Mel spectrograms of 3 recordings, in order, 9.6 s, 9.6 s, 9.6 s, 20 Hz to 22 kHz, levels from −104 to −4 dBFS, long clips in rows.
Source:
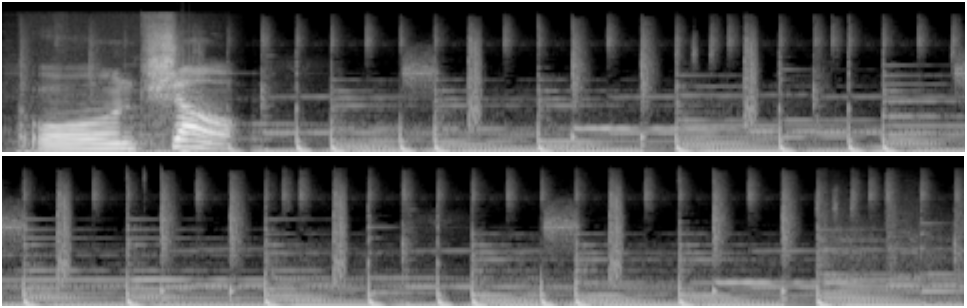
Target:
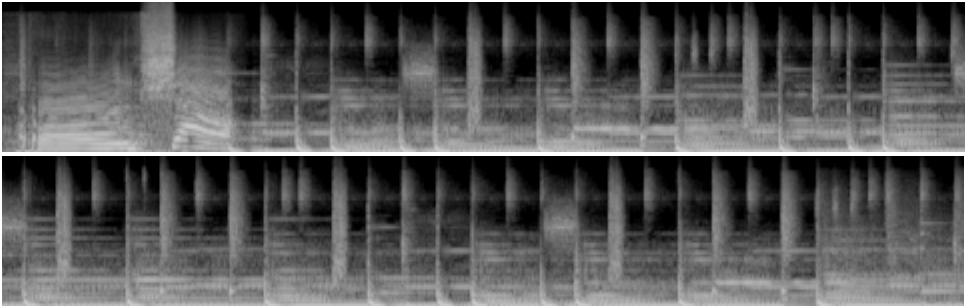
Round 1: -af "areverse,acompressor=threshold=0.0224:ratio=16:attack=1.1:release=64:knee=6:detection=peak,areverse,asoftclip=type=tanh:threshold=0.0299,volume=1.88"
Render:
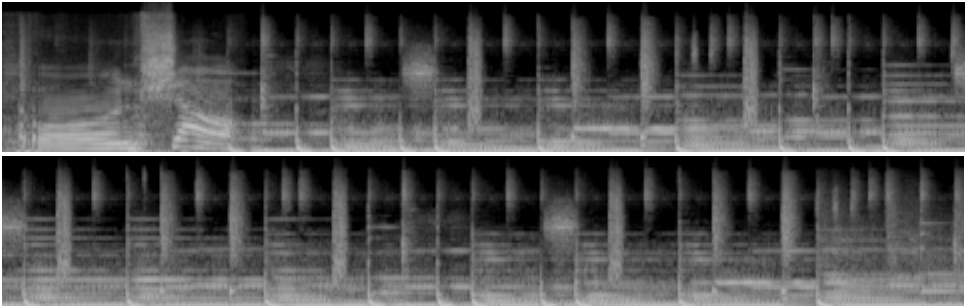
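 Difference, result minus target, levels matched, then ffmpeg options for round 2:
compression: peak gain reduction +9.5 dB
-af "areverse,acompressor=threshold=0.0708:ratio=16:attack=1.1:release=64:knee=6:detection=peak,areverse,asoftclip=type=tanh:threshold=0.0299,volume=1.88"

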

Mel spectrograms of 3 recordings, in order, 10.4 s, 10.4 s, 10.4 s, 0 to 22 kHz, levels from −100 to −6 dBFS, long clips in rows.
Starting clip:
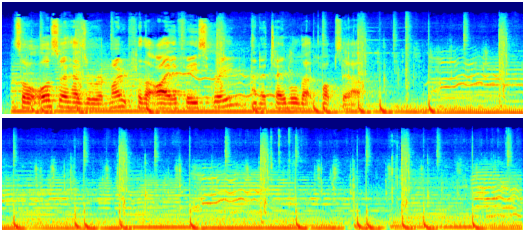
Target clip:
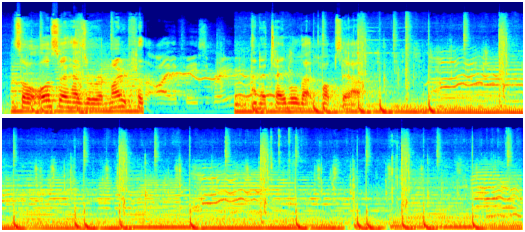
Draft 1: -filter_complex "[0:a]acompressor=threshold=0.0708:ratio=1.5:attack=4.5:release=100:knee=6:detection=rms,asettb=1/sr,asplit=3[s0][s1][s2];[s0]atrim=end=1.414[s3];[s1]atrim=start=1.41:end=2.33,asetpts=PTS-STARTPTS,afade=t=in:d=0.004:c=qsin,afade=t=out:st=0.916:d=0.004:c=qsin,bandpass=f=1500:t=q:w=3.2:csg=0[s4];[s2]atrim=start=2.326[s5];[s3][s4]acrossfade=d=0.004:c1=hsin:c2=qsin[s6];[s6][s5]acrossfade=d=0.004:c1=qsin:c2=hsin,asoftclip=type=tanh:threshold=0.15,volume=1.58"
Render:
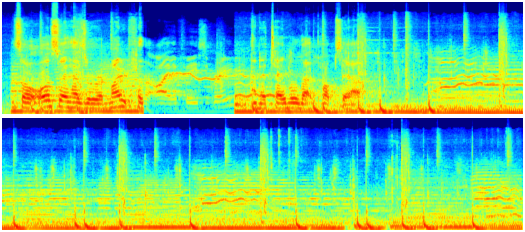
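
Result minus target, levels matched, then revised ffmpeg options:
saturation: distortion +18 dB
-filter_complex "[0:a]acompressor=threshold=0.0708:ratio=1.5:attack=4.5:release=100:knee=6:detection=rms,asettb=1/sr,asplit=3[s0][s1][s2];[s0]atrim=end=1.414[s3];[s1]atrim=start=1.41:end=2.33,asetpts=PTS-STARTPTS,afade=t=in:d=0.004:c=qsin,afade=t=out:st=0.916:d=0.004:c=qsin,bandpass=f=1500:t=q:w=3.2:csg=0[s4];[s2]atrim=start=2.326[s5];[s3][s4]acrossfade=d=0.004:c1=hsin:c2=qsin[s6];[s6][s5]acrossfade=d=0.004:c1=qsin:c2=hsin,asoftclip=type=tanh:threshold=0.562,volume=1.58"

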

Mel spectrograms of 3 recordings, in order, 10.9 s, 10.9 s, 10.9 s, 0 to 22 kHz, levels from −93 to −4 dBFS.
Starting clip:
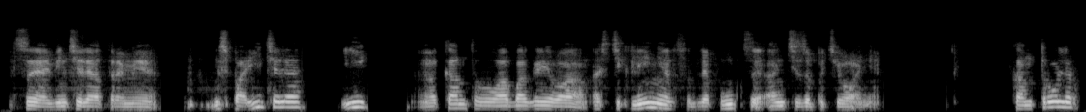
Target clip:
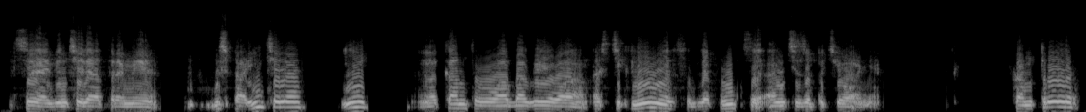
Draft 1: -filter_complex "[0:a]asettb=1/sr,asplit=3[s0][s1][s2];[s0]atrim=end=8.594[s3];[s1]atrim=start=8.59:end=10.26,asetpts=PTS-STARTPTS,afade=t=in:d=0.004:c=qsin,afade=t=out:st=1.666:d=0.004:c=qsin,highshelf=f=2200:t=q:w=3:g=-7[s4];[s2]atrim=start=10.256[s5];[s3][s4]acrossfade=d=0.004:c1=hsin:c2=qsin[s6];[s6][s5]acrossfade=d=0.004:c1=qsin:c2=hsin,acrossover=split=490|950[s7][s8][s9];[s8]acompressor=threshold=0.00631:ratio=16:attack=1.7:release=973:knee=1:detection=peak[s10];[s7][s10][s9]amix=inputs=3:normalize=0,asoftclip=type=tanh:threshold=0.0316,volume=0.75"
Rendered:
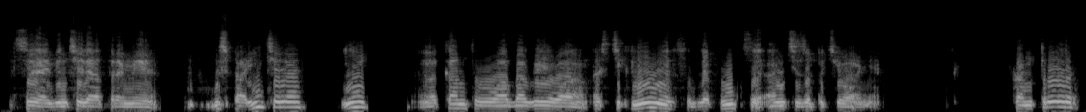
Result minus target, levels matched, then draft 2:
compression: peak gain reduction +9.5 dB
-filter_complex "[0:a]asettb=1/sr,asplit=3[s0][s1][s2];[s0]atrim=end=8.594[s3];[s1]atrim=start=8.59:end=10.26,asetpts=PTS-STARTPTS,afade=t=in:d=0.004:c=qsin,afade=t=out:st=1.666:d=0.004:c=qsin,highshelf=f=2200:t=q:w=3:g=-7[s4];[s2]atrim=start=10.256[s5];[s3][s4]acrossfade=d=0.004:c1=hsin:c2=qsin[s6];[s6][s5]acrossfade=d=0.004:c1=qsin:c2=hsin,acrossover=split=490|950[s7][s8][s9];[s8]acompressor=threshold=0.02:ratio=16:attack=1.7:release=973:knee=1:detection=peak[s10];[s7][s10][s9]amix=inputs=3:normalize=0,asoftclip=type=tanh:threshold=0.0316,volume=0.75"

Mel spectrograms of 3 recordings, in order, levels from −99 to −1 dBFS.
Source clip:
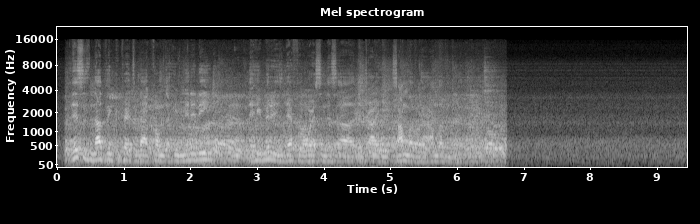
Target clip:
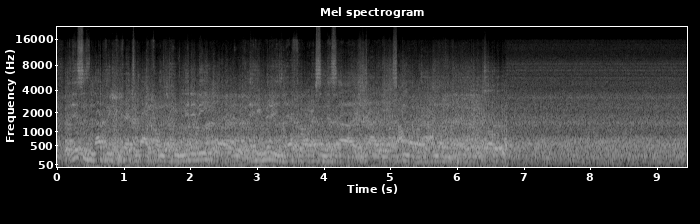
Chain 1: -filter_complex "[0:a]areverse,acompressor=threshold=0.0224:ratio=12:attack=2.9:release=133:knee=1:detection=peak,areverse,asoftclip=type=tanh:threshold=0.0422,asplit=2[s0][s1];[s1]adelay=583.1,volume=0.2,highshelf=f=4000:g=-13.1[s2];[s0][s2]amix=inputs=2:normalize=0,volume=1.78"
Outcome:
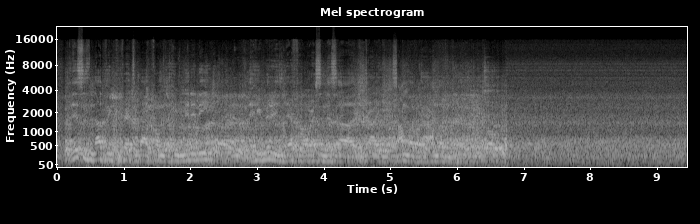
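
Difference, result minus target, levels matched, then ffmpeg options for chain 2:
saturation: distortion -14 dB
-filter_complex "[0:a]areverse,acompressor=threshold=0.0224:ratio=12:attack=2.9:release=133:knee=1:detection=peak,areverse,asoftclip=type=tanh:threshold=0.0126,asplit=2[s0][s1];[s1]adelay=583.1,volume=0.2,highshelf=f=4000:g=-13.1[s2];[s0][s2]amix=inputs=2:normalize=0,volume=1.78"

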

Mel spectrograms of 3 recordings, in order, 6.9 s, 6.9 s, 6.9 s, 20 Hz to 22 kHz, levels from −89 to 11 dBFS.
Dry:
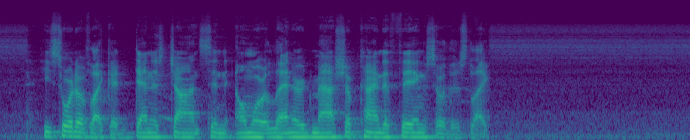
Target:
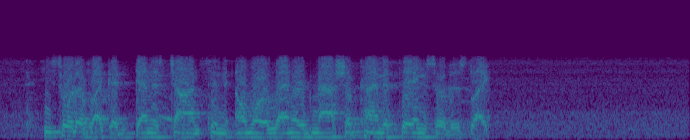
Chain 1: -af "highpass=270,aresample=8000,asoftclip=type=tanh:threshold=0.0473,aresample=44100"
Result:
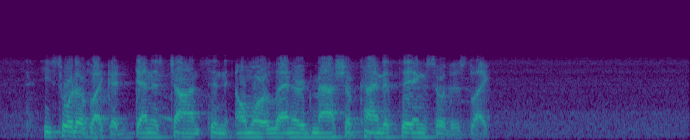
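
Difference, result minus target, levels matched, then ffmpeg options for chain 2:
saturation: distortion -7 dB
-af "highpass=270,aresample=8000,asoftclip=type=tanh:threshold=0.0119,aresample=44100"

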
